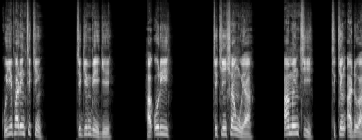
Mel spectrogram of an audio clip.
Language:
Hausa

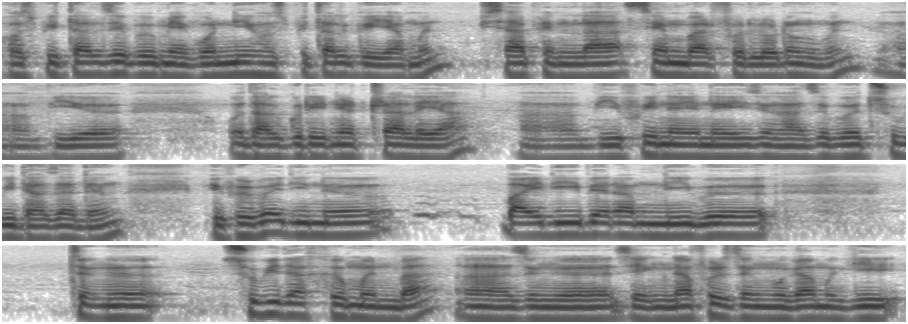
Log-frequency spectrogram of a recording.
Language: Bodo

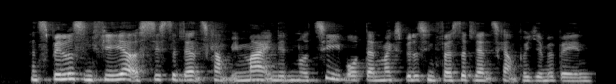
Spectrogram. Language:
Danish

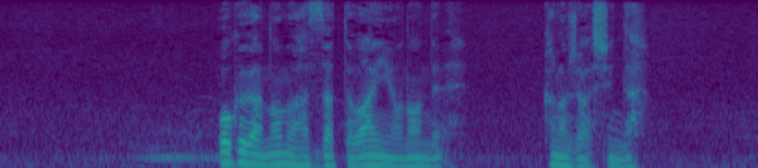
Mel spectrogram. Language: Japanese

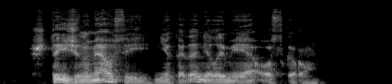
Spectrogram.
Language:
Lithuanian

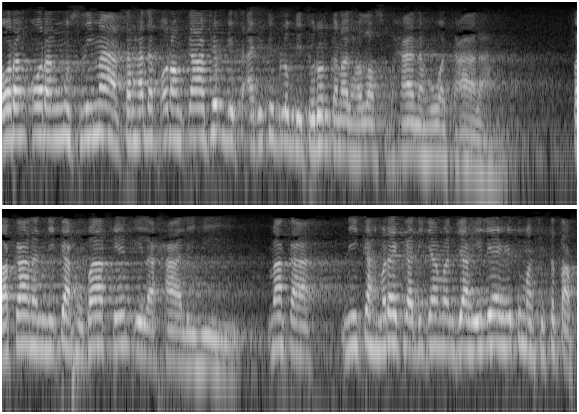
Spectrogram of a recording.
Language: Malay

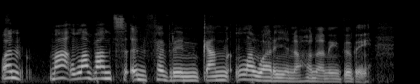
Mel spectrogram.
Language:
Welsh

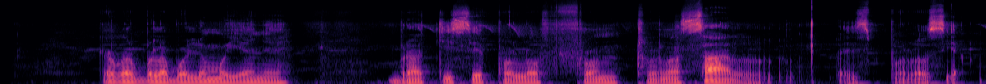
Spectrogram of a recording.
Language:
Masai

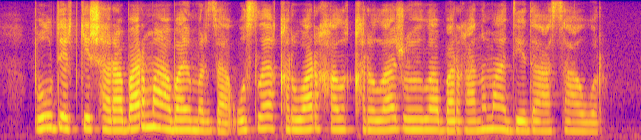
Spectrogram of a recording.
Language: Kazakh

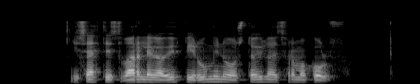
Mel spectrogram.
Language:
Icelandic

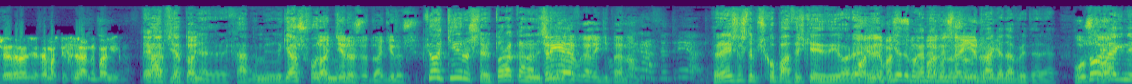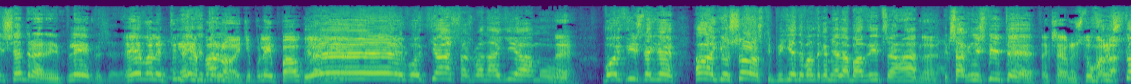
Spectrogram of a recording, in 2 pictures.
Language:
Greek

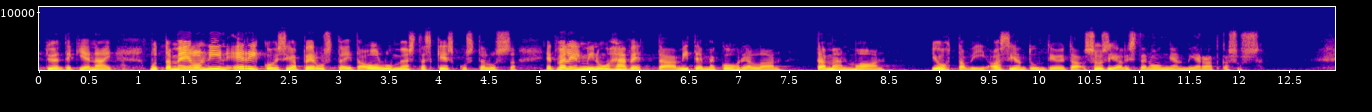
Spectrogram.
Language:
Finnish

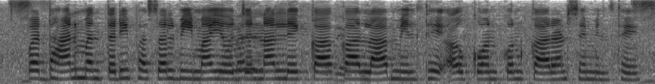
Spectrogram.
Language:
Chhattisgarhi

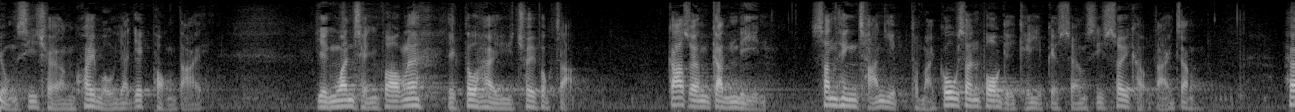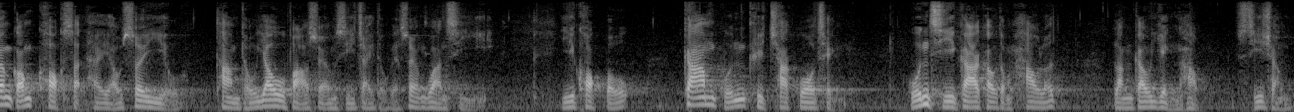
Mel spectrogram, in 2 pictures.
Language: Cantonese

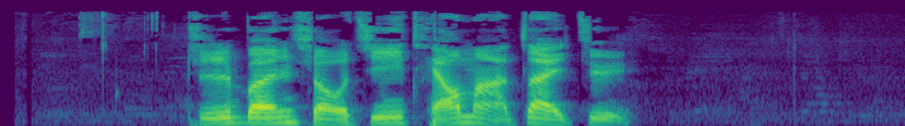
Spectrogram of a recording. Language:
Chinese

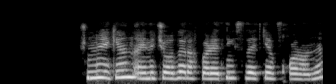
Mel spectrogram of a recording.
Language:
Uzbek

